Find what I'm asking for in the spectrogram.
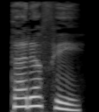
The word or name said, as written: ತರ್ಫಿ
